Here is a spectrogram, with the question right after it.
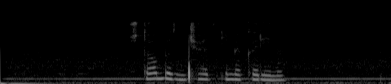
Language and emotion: Russian, neutral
